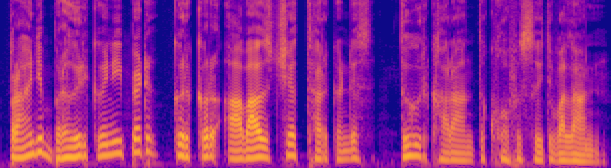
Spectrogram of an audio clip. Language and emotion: Kashmiri, fearful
